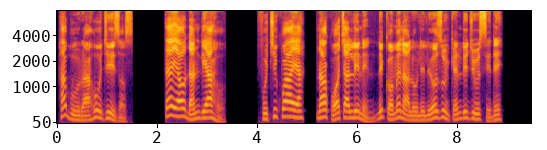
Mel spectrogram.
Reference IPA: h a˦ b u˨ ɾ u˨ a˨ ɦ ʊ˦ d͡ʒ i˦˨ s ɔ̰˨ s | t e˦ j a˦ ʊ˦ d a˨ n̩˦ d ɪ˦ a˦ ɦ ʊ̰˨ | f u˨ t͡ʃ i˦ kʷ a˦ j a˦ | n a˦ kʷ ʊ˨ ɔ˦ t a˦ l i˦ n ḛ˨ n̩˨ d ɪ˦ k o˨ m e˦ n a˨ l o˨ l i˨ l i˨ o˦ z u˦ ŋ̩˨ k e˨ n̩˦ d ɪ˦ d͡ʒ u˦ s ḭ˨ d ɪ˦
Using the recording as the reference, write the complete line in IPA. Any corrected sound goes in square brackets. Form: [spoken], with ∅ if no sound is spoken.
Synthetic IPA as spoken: h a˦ b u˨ ɾ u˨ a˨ ɦ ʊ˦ d͡ʒ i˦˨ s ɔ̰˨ s | t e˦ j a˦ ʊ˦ d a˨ n̩˦ d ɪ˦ a˦ ɦ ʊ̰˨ | f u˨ t͡ʃ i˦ kʷ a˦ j a˦ | n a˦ kʷ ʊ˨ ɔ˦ [t͡ʃ] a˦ l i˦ n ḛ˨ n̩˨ d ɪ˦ k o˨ m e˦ n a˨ l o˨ l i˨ l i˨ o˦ z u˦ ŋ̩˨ k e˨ n̩˦ d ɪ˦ d͡ʒ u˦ s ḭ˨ d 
